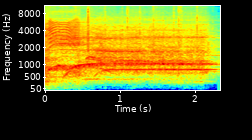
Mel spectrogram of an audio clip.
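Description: Children shouting and cheering at a girls' school basketball game, many young voices at once, with a few drawn-out high shouts rising above the rest.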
